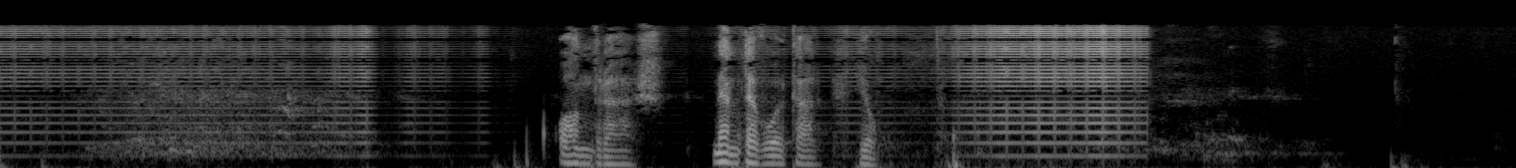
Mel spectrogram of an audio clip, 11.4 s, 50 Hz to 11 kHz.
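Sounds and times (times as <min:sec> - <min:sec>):
loud steady electrical hum in a radio broadcast studio: 0:00.0 - 0:08.8
faint noise: 0:00.0 - 0:11.3
laughter: 0:00.7 - 0:02.7, 0:08.6 - 0:10.1
speech: 0:04.2 - 0:06.7.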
